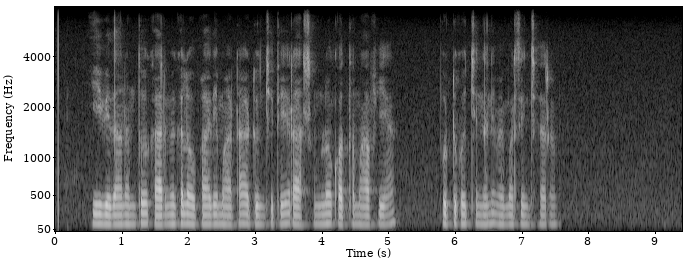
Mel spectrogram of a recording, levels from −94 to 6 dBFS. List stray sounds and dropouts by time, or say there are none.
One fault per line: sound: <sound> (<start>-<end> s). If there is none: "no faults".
no faults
